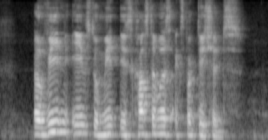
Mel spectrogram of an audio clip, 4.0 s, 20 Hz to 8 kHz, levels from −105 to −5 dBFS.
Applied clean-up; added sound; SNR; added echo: none; none; none; none.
